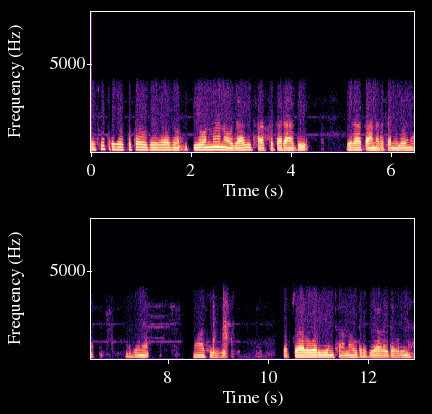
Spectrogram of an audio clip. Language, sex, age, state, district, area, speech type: Manipuri, male, 30-45, Manipur, Thoubal, rural, conversation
